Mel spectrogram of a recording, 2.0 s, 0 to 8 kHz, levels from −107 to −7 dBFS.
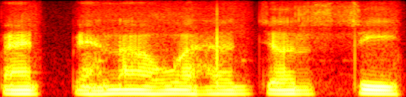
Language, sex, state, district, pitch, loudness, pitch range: Hindi, male, Jharkhand, Palamu, 110 Hz, -17 LUFS, 110-115 Hz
